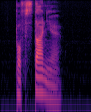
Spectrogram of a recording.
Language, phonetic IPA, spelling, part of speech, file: Polish, [pɔˈfstãɲɛ], powstanie, noun, Pl-powstanie.ogg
